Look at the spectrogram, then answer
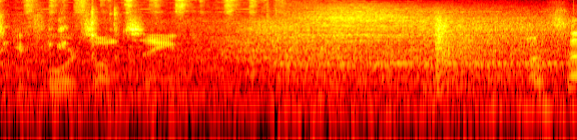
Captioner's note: swish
